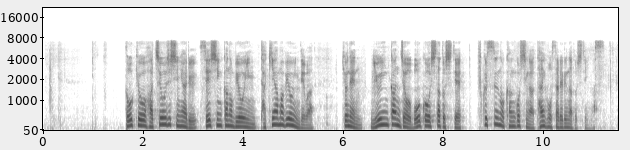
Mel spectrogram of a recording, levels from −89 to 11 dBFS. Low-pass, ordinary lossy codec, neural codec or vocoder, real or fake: 7.2 kHz; none; codec, 16 kHz, 16 kbps, FreqCodec, smaller model; fake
